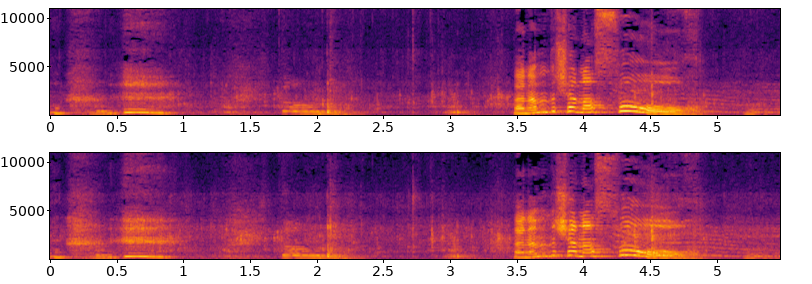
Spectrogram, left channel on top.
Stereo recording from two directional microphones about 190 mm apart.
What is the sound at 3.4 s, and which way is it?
A woman's voice, 60° left (ahead or behind).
